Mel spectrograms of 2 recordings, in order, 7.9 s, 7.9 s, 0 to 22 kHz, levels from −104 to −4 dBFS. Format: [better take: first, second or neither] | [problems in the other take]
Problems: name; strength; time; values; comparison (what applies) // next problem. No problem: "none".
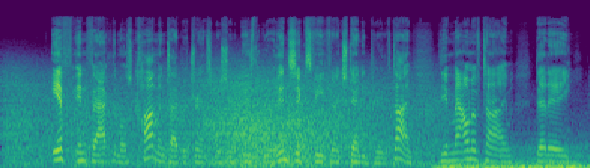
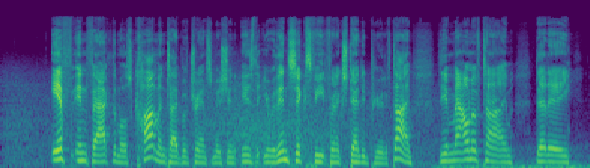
second | rain or running water; loud; throughout; 6 dB below the speech; faint in the second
